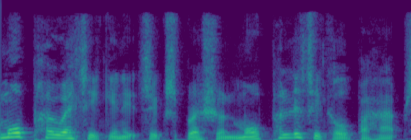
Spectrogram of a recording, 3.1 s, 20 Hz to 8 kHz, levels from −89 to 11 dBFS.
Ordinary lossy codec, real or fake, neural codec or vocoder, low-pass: MP3, 48 kbps; real; none; 7.2 kHz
